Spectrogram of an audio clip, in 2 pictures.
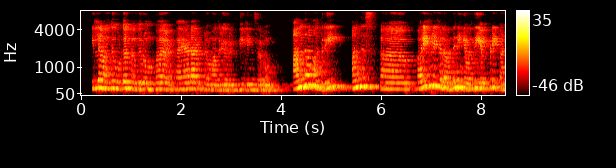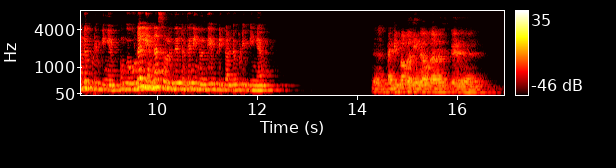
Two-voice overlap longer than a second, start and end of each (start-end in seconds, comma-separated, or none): none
